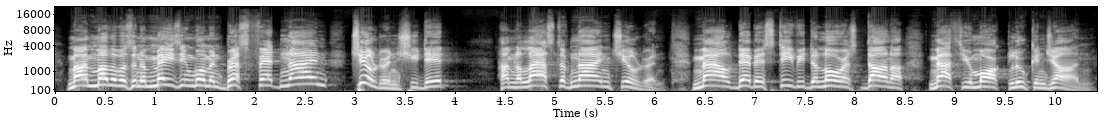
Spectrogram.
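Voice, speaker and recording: A man's raised, projected voice, high-pitched, with a bright, sharp tone. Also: ordinary pitch variation, moderate pace, very clean recording, silent background. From New Orleans, Louisiana (Cajun family). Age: 60s. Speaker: comedian. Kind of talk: stand-up. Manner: animated.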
